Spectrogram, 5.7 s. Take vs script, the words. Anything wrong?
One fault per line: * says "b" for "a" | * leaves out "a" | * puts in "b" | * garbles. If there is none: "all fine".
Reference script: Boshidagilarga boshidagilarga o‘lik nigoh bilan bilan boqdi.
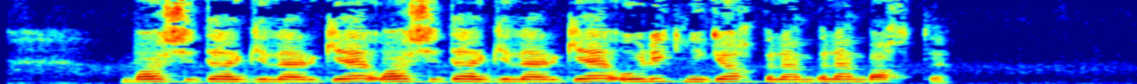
all fine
